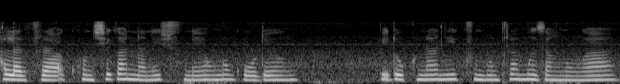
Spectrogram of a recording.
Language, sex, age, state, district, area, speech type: Bodo, female, 18-30, Assam, Chirang, rural, spontaneous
